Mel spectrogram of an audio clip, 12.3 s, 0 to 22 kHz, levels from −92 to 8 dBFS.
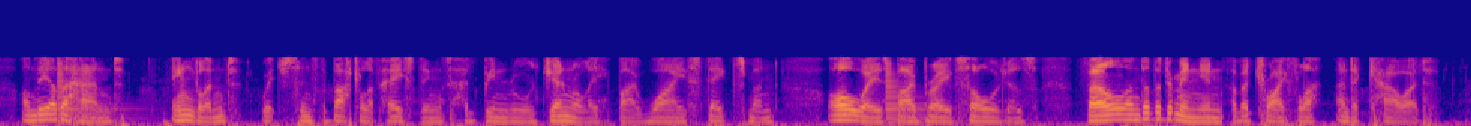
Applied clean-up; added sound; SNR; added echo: none; Guitar; 11 dB; none.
